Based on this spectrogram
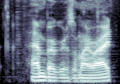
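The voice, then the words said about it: Deep put-on American accent. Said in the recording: “American accents ... Good deep voice.”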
